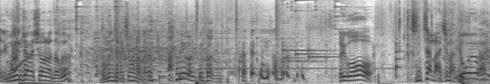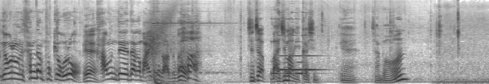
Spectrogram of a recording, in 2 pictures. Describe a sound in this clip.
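Men talk with animation, close by.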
